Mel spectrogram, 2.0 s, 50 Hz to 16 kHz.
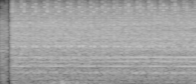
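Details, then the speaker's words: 2014 KIA Ceed 1.6 G4FG, manual, 156,000 km, after rebuild for piston knock (block bored to repair size, head reassembled): steady even idle, no knock, faint alternator whine/noise; normal idle. "готов ижевск немножко по шум ливают генератор но 156 тысяч пробега на него немало а так все нормально"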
